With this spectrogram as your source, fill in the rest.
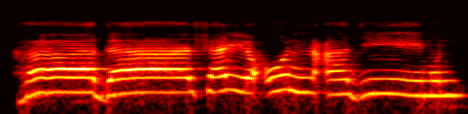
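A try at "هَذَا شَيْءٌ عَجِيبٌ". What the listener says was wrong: Hada syai'un ajibun. Kenapa ajimun? Itu ba.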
